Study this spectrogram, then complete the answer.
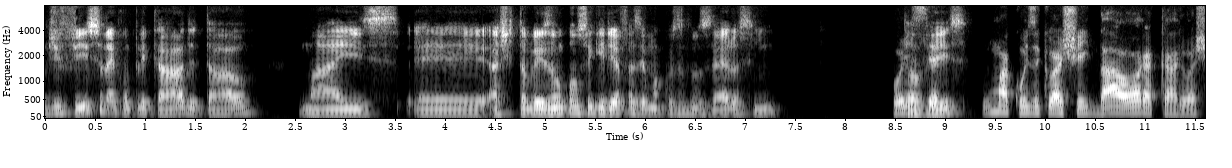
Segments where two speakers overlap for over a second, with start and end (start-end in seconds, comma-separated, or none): none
